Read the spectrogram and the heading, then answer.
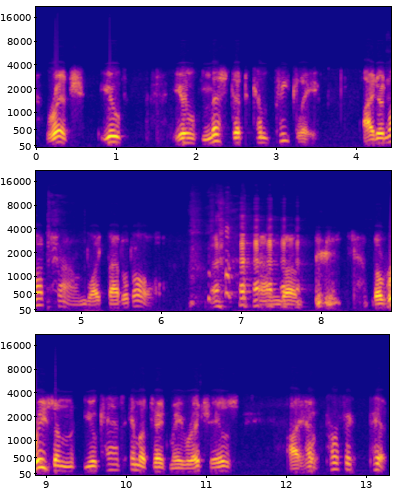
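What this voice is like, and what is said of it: Imitates another person's voice. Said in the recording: “Tony Randall? He hated my impression,”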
